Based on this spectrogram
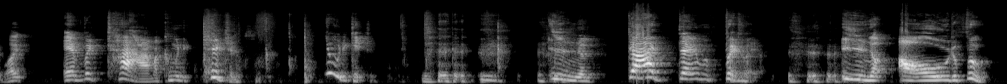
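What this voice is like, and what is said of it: Imitates another person's voice. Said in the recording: “I can do a great impression.”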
